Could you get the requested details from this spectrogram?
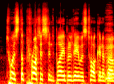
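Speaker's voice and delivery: bad put-on Irish accent. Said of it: "in this horrendous Irish accent".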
